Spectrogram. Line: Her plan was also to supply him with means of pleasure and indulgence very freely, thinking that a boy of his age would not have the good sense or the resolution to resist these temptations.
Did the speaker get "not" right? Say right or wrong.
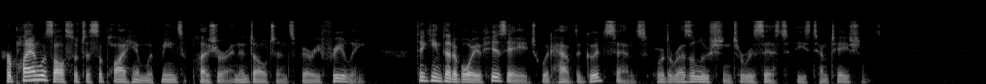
wrong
